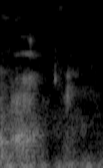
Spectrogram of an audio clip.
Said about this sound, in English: Bless you. That was an interesting sneeze. You're like trying to hold it in. Just let it out.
